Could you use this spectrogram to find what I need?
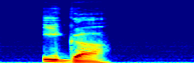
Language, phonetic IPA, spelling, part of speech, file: Polish, [ˈiɡa], Iga, proper noun, Pl-Iga.ogg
